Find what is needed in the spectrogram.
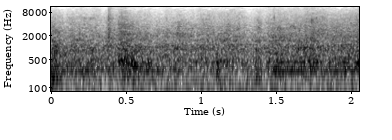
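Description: A small knife scraping and paring the stem of a porcini mushroom, a steady scratchy rasp with light rustling of the plastic bag beneath.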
